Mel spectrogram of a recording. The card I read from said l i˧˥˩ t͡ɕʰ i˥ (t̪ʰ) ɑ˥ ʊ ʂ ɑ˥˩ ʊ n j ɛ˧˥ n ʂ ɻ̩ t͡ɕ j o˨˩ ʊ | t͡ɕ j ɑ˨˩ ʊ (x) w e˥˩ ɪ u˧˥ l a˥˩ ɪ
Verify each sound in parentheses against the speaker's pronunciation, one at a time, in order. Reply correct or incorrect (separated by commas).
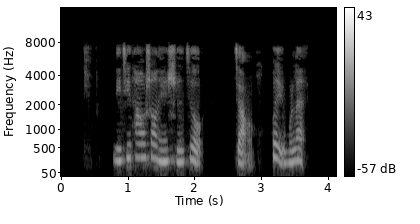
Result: correct, correct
